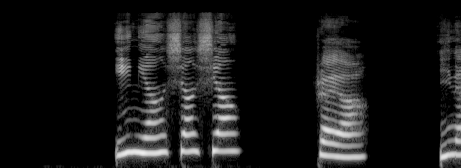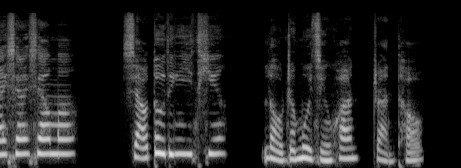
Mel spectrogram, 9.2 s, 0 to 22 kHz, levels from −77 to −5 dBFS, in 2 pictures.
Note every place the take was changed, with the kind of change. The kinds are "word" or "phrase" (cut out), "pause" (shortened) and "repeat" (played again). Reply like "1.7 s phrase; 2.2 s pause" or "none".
2.8 s pause; 5.6 s pause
